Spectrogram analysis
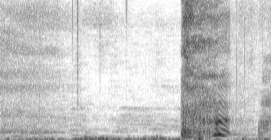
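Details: Single short cough over quiet room noise from a person who says they have a cough and fever.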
